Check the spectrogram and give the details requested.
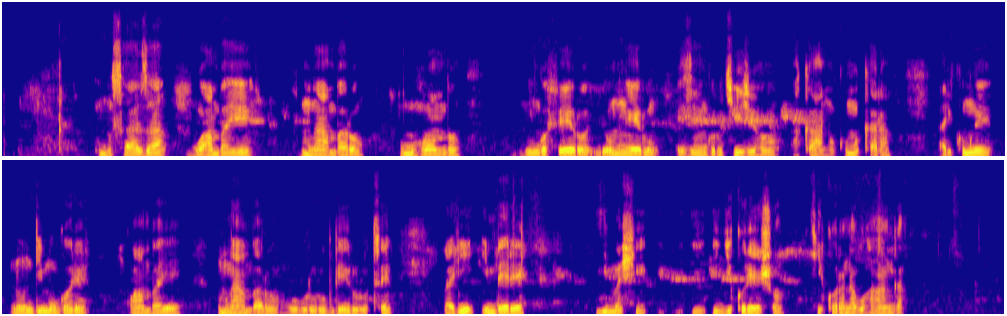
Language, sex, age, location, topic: Kinyarwanda, male, 25-35, Kigali, finance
